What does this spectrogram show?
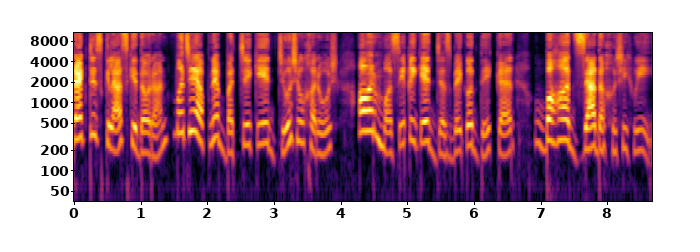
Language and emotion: Urdu, happy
